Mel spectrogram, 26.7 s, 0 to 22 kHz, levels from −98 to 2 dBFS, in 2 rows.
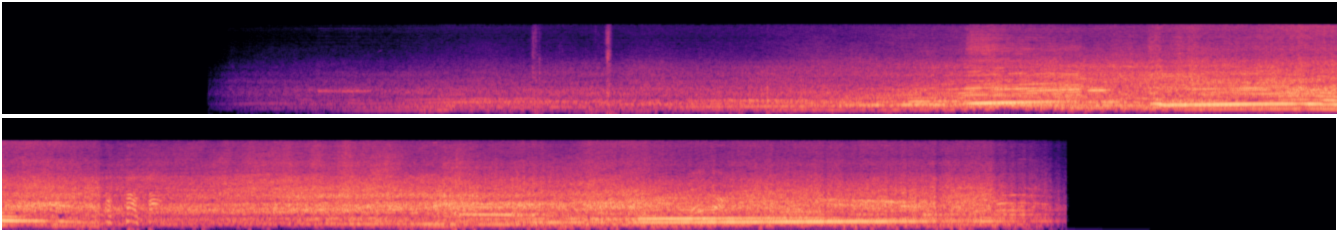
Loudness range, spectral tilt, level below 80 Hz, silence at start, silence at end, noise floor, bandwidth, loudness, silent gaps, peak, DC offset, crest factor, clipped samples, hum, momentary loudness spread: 19 LU; -5 dB/octave; -52 dBFS; 3.15 s; 2.75 s; -56 dBFS; 11 kHz; -15 LUFS; none; -2 dBFS; under 0.1%; 14 dB; under 0.1%; none; 21 LU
